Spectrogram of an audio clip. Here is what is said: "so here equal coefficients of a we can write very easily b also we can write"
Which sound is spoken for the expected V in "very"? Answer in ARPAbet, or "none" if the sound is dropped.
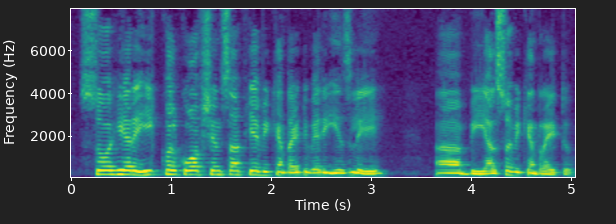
V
